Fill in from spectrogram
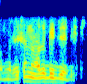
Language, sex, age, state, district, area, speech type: Odia, male, 30-45, Odisha, Ganjam, urban, conversation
